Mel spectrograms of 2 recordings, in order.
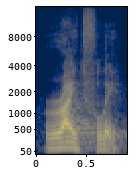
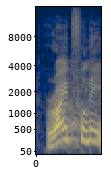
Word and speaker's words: rightfully: it after me please rightfully rightfully is a word which has three syllables and the stress of the word would be on the first syllable rightfully rightfully but what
